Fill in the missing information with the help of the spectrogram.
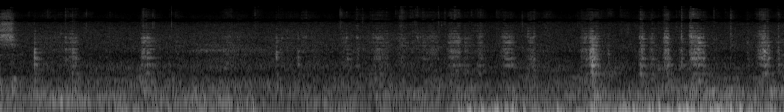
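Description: Scattered light clicks and taps as a homemade steel black-pipe T-handle tool is handled, with a low rumble setting in about halfway through.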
